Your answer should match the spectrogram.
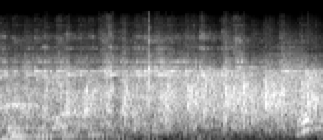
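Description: A live studio audience clapping: a steady patter of many hands.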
